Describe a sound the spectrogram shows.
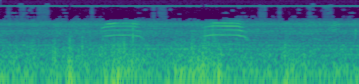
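Young women shout to each other across an open field, heard from a distance.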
